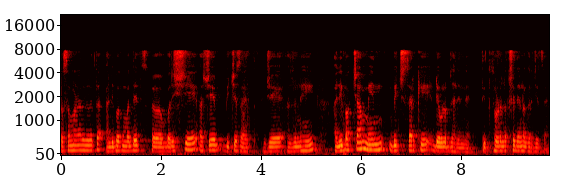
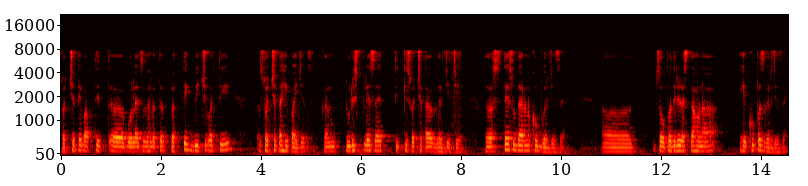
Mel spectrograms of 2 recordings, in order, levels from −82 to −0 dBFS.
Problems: none marked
